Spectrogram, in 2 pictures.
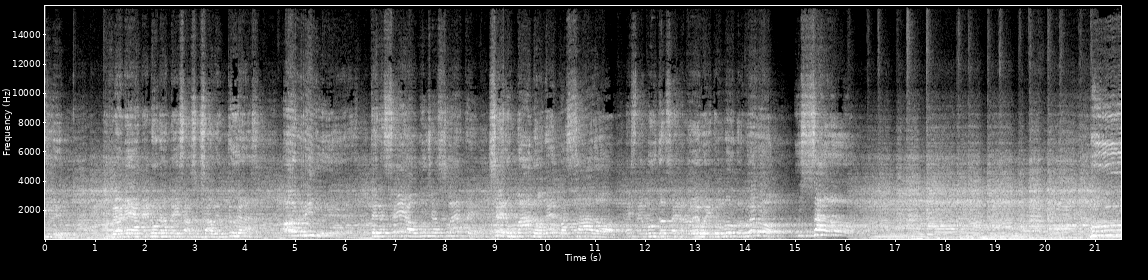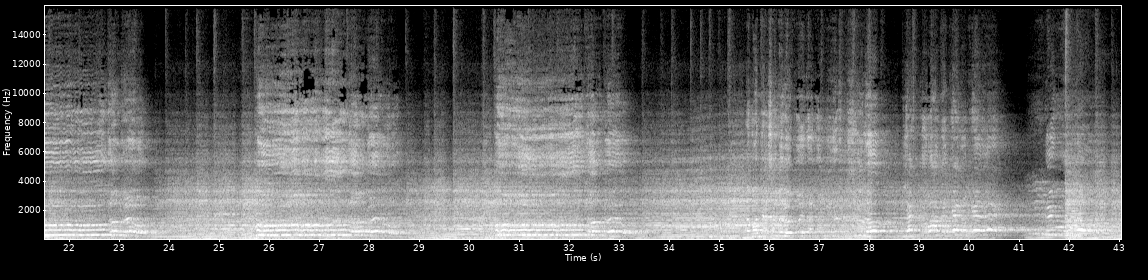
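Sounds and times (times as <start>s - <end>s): electric guitar lead notes bending: 0.0s - 7.5s, 16.0s - 40.1s
person singing: 20.8s - 23.8s, 25.6s - 28.8s, 30.4s - 33.5s, 35.5s - 43.0s.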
